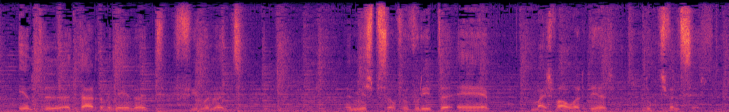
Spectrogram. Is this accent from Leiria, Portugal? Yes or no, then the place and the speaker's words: yes; Marinha Grande, Leiria, Portugal; born there; Eu sou no Norte, tenho 33 anos e nasci na Marinha Grande.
